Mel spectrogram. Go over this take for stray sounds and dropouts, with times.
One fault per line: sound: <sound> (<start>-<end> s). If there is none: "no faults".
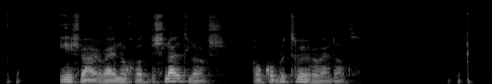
no faults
